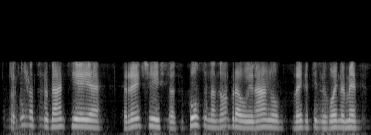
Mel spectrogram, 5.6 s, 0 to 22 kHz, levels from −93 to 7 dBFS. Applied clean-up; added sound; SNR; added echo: neural separator model SepFormer WHAMR!.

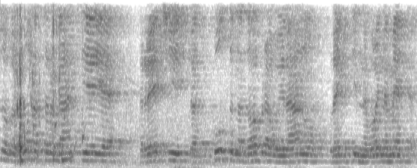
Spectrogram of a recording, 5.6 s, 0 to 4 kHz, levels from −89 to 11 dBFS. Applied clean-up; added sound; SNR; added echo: none; Water / Splash, splatter; 3 dB; reverberation time 0.9 s.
